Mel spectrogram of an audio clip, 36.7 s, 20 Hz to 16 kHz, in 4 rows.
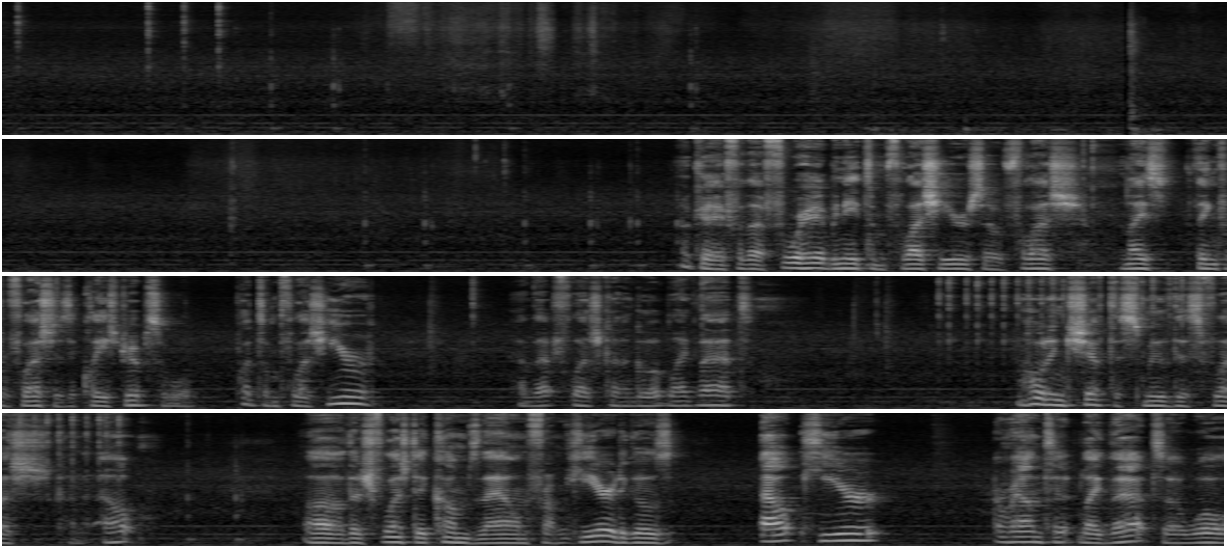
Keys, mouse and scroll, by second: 0.1 ctrl+click, 1.4 ctrl+click, 2.0 middle click, 2.8-3.4 scroll down 4, 3.8 middle click, 8.4 Insert, 11.9 middle click, 13.1 shift+middle click, 14.0 middle click, 14.6 shift+middle click, 14.7 shift+scroll up 1, 17.3 click, 17.4 click, 18.8 click, 21.9 click, 25.4 shift+click, 25.5 shift+click, 25.6 shift+click, 25.7 shift+double click, 25.8 shift+click, 25.9 shift+click, 26.0 shift+click, 26.1 shift+double click, 26.2 shift+click, 26.2 shift+click, 26.3 shift+click, 26.4 shift+double click, 26.7 shift+click, 26.8 shift+click, 26.9 shift+click, 27.0 shift+double click, 27.1 shift+click, 27.2 shift+click, 27.3 shift+click, 27.4 shift+double click, 27.6 shift+click, 27.7 shift+click, 27.8 shift+click, 27.9 shift+double click, 28.0 shift+click, 28.1 shift+click, 28.2 shift+click, 28.3 shift+double click, 28.3 shift+click, 28.4 shift+click, 28.9 middle click.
